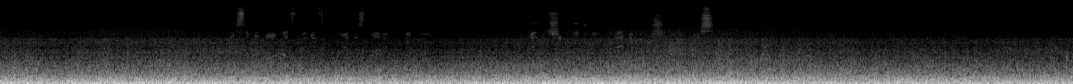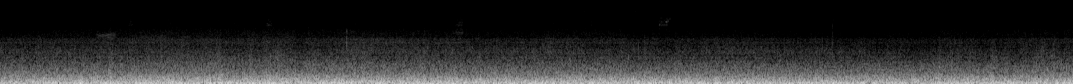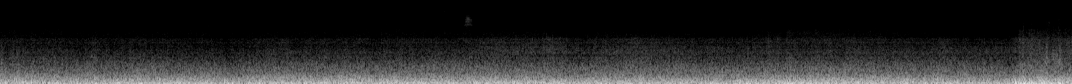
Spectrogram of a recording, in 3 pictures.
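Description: Steady rumble of wind buffeting the microphone of a selfie-stick action camera during a tandem paraglider flight, with a few faint clicks in the first several seconds.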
